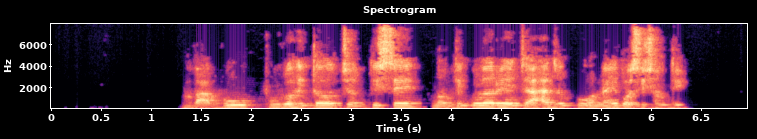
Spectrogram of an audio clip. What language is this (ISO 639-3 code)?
ori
